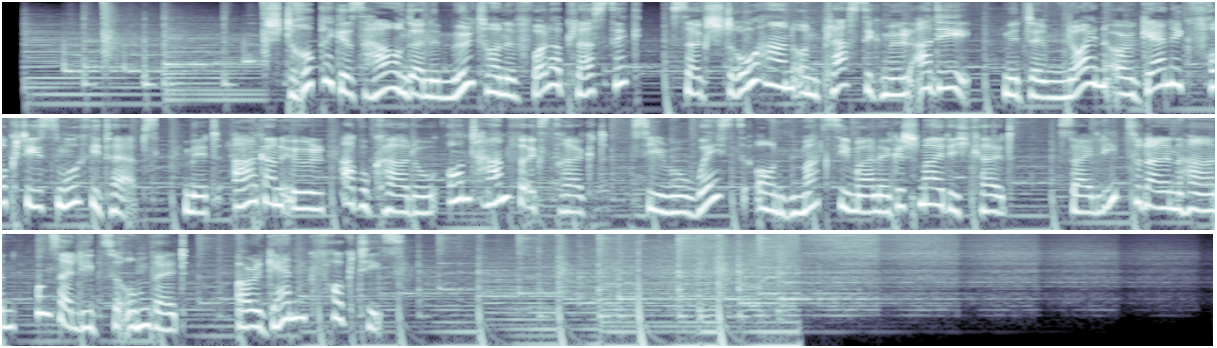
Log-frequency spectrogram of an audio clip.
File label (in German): mit Musik; Fructis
